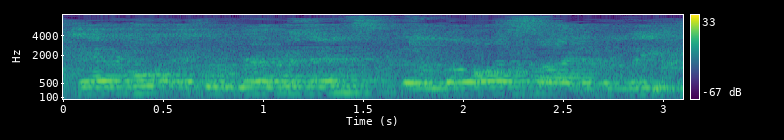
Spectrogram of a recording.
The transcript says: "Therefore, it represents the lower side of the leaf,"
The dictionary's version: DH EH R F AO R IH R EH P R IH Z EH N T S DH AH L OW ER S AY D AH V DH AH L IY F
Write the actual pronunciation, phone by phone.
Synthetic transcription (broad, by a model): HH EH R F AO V IH R EH P R IH Z EH N T S DH AH L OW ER S AY D AH V DH AH L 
